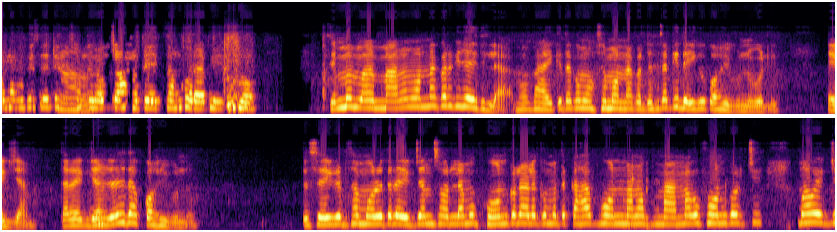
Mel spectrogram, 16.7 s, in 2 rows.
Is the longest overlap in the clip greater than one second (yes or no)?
no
